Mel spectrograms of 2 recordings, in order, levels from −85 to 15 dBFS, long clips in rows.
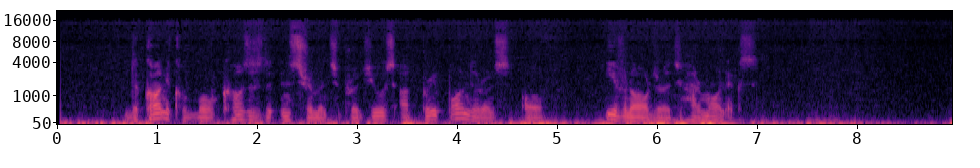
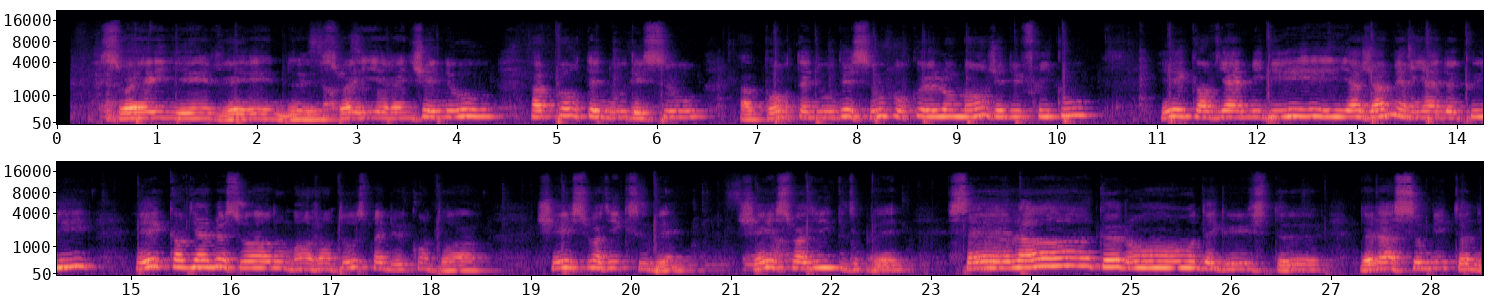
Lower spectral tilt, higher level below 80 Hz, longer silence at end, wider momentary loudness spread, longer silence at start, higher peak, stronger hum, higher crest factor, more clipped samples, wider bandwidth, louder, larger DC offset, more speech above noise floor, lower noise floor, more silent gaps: second, -5.5 dB/octave vs -7.5 dB/octave; about the same, -42 dBFS vs -46 dBFS; about the same, 0 s vs 0 s; first, 21 LU vs 12 LU; second, 0 s vs 0.4 s; second, -12 dBFS vs 0 dBFS; neither; about the same, 18 dB vs 18 dB; neither; first, 16.5 kHz vs 14 kHz; second, -35 LUFS vs -19 LUFS; neither; second, 21 dB vs 29 dB; first, -51 dBFS vs -47 dBFS; neither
